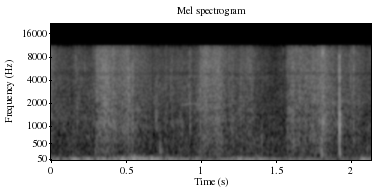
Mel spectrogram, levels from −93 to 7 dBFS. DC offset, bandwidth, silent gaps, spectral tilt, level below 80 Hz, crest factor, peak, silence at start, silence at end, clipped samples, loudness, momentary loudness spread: under 0.1%; 11.5 kHz; none; 0.5 dB/octave; -48 dBFS; 30 dB; -8 dBFS; 0 s; 0 s; under 0.1%; -34 LUFS; 7 LU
